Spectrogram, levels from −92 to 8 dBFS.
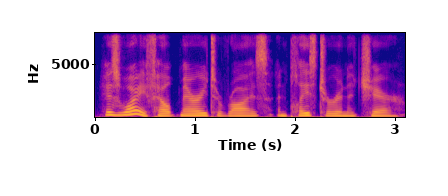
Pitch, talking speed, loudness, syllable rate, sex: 195 Hz, 230 wpm, -17 LUFS, 5.1 syllables/s, female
